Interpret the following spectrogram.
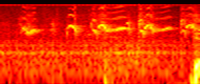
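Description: Birds chirping: a quick run of short, high, curved calls, several a second, over a faint steady hum.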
